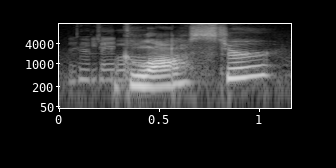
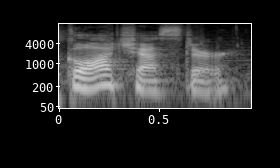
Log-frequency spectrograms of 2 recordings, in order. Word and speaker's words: Gloucester: Gloucester? No, that's Gloucester. Really? Gloucester?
